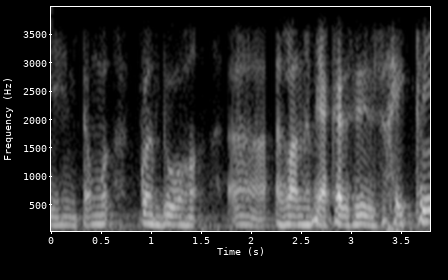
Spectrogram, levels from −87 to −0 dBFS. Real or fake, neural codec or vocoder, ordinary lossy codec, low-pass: real; none; Opus, 24 kbps; 3.6 kHz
